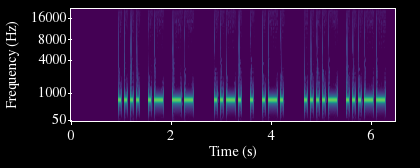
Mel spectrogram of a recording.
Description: Morse code, heard as a keyed tone, about 20 wpm, 700 Hz. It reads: HAM FER 43
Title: K1USN SST QSO Practice 20wpm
